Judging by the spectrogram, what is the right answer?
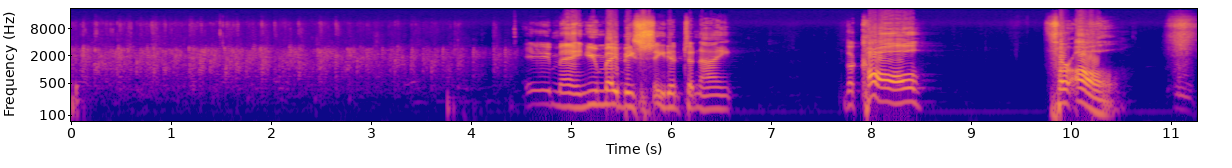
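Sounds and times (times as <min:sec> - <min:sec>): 
crowd audience clapping hands: 0:00.0 - 0:05.4
speech: 0:04.6 - 0:06.7, 0:07.7 - 0:08.6, 0:09.8 - 0:11.1.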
